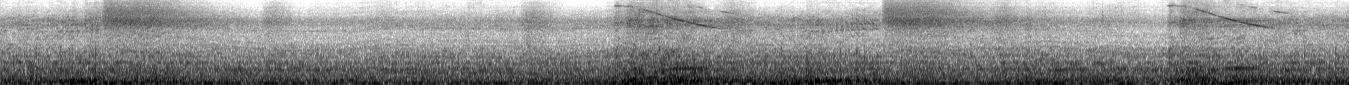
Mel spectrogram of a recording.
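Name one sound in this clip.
A vehicle's engine rumbles low and steady as it drives over rough ground.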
